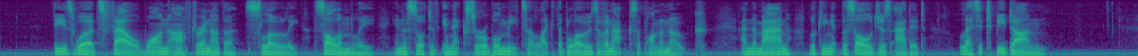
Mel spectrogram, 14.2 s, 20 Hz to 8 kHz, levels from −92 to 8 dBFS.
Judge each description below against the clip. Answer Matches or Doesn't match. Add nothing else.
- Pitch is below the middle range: Matches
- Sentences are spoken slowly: Doesn't match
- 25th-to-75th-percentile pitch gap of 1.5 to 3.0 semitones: Matches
